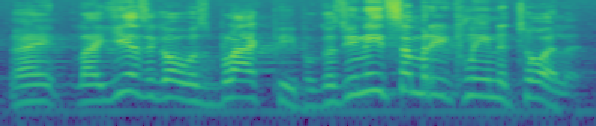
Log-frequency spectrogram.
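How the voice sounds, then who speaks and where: A man doing a fast, punchy stand-up comedy set on stage, slipping into funny character voices. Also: sits high, expressive. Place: comedy stage before a live audience. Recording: 1970s TV broadcast with loud crowd noise.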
